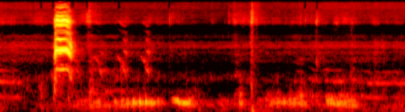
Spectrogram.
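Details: Yellow Indian ringneck parakeet: one sharp, loud, high screech near the start, followed by soft low cooing from pigeons or doves in the background, with a single click midway.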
